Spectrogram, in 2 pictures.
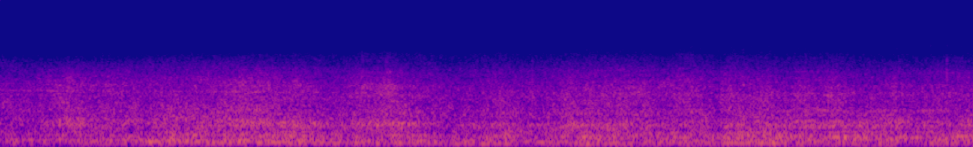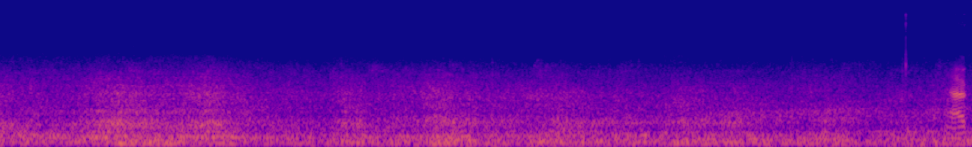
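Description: JetBlue airliner at LAX airport, a steady broadband jet roar that holds loud and constant for the whole stretch, with no voices over it.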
